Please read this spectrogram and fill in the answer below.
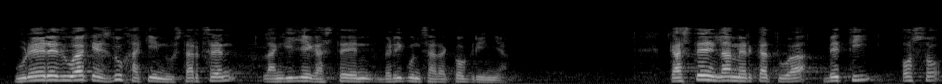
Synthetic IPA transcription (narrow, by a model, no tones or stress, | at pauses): ɡuɾe̞ːɾe̞ð̞uake̞zd̪uʝakinust̪aɾt͡se̞n | laŋɡiʎe̞ɣast̪e̞ːmbe̞rikunt͡saɾako̞ɣɾiɲa̰ | ɡ̥ast̪e̞ːnlamːe̞ɾkat̪uaβe̞t̪i | o̞so̞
